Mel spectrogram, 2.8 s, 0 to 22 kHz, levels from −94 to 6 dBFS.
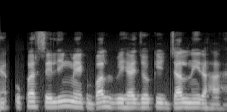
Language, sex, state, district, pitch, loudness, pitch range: Hindi, male, Jharkhand, Garhwa, 125 Hz, -19 LUFS, 120-130 Hz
